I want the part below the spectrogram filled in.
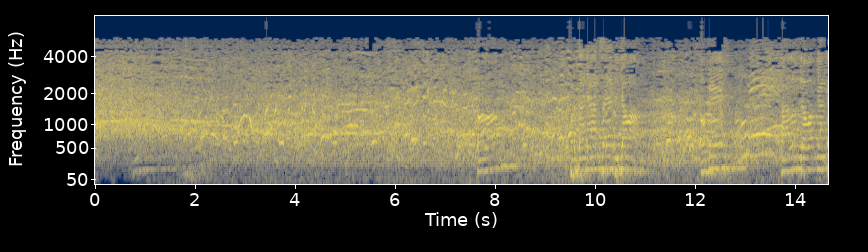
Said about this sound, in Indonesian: Sebelum dilanjut, ini Pak Dubes, begitu saya berdiri, sontak semuanya sorak tepuk tangan.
